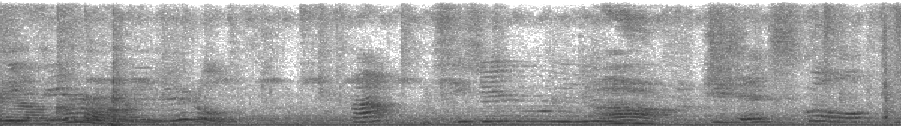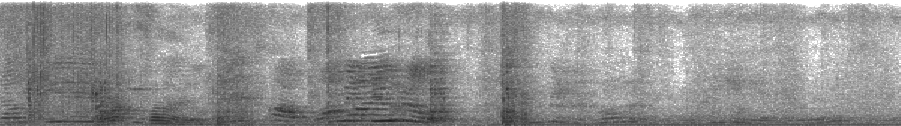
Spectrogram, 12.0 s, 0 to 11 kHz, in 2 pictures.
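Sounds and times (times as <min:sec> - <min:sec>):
children talking and squealing: 0:00.0 - 0:12.0
steady low hum: 0:00.0 - 0:12.0.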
